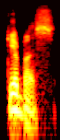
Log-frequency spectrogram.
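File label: "gibbous", American English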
